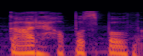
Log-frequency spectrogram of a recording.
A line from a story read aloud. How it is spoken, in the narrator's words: I heard myself muttering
